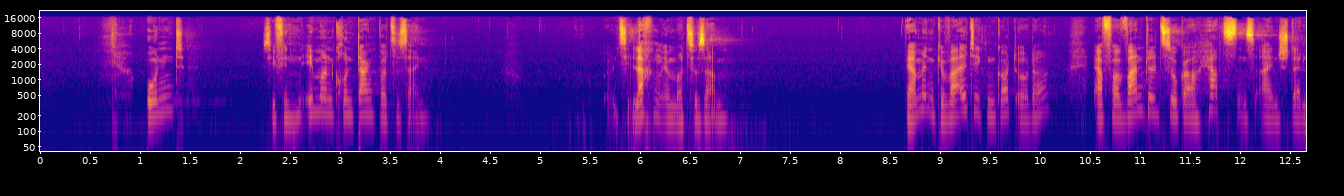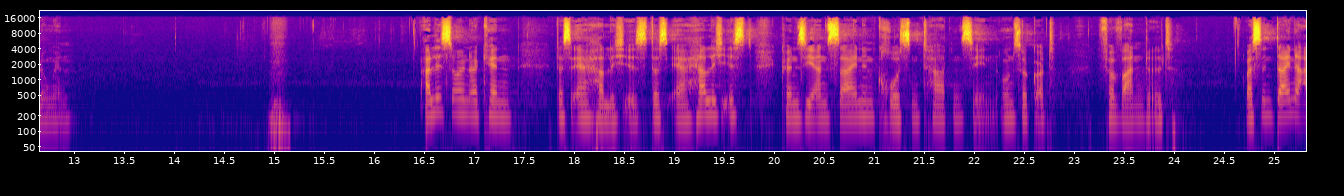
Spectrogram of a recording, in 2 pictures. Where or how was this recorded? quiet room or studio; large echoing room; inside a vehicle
large echoing room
